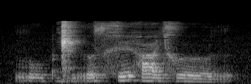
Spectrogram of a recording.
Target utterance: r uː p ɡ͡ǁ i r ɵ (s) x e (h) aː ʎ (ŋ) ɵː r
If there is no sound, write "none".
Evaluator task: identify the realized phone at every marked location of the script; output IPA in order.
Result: s, h, x

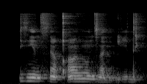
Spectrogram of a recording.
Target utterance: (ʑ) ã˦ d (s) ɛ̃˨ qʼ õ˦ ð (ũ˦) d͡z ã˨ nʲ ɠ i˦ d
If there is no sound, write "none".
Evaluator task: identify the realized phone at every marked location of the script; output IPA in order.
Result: zʲ, s, ũ˦

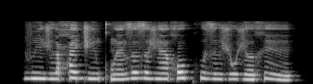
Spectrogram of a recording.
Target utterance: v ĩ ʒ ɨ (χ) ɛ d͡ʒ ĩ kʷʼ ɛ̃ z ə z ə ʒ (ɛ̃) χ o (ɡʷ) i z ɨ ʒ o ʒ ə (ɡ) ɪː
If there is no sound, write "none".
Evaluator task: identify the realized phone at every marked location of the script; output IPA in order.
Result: ħ, ɛ̃, kʷʰ, x

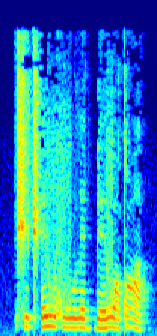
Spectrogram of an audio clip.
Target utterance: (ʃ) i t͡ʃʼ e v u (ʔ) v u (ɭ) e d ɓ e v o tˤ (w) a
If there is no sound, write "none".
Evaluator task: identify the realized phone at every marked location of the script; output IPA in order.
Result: ʃ, ħ, l, w

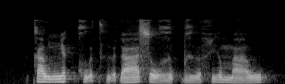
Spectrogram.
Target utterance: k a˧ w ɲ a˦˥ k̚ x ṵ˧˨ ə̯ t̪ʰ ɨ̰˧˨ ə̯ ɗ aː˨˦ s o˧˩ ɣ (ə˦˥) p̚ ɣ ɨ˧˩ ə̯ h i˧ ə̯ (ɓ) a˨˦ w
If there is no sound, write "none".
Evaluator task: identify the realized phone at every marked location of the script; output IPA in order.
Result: ə˨˩, m

